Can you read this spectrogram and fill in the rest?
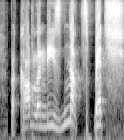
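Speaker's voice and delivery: high, loud goblin-voice shout. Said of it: "pick up your sword and shout".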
